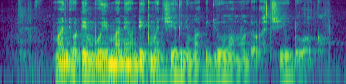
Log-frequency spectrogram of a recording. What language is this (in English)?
Luo (Kenya and Tanzania)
